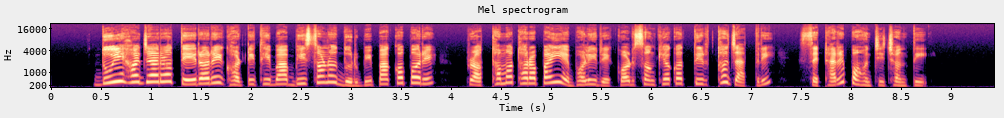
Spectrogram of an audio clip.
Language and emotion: Odia, neutral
